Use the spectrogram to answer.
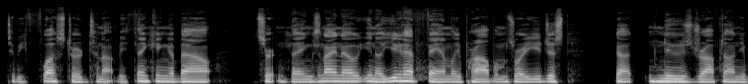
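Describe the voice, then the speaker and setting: A young man co-hosting a parenting podcast in casual chat, talking in animated, incredulous bursts. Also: mid-range voice, no room sound, clean studio sound. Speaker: podcast co-host.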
